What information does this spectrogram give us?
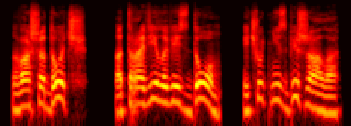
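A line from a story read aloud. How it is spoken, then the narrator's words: Growling. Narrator (Russian): прорычал Немью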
